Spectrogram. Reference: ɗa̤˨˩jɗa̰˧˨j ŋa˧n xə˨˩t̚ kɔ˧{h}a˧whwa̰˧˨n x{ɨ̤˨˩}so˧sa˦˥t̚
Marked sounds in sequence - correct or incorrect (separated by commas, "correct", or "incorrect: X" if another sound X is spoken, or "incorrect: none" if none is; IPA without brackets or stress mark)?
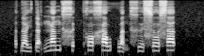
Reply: incorrect: x, correct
